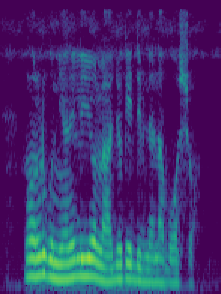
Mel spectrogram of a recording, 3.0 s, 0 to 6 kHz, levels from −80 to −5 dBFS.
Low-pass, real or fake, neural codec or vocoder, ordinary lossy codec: 5.4 kHz; real; none; MP3, 48 kbps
